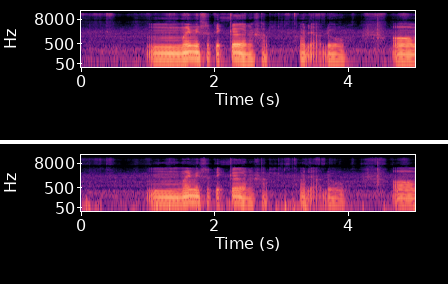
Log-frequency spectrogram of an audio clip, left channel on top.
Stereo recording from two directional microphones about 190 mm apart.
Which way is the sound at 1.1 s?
35° left (ahead or behind).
